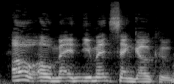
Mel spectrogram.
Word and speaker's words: Sengoku: wrong you meant that no no I meant Sengoku Oh oh man you meant Sengoku right because because I feel like that's the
